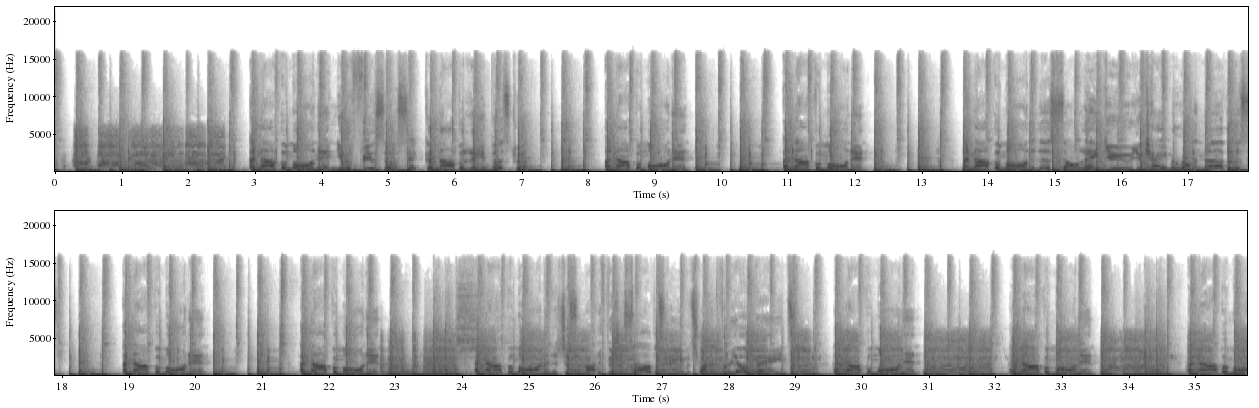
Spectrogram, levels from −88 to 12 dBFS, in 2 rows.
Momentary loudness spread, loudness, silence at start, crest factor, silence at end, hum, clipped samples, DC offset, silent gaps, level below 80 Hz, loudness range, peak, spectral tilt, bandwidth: 3 LU; -18 LUFS; 0 s; 16 dB; 0 s; none; under 0.1%; under 0.1%; none; -26 dBFS; 1 LU; 0 dBFS; -5 dB/octave; 16.5 kHz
